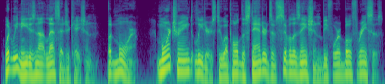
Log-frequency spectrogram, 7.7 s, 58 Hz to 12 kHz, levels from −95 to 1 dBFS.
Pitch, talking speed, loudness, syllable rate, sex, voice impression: 110 Hz, 165 wpm, -18 LUFS, 5.0 syllables/s, male, masculine, adult-like, thick, tensed, powerful, clear, slightly raspy, cool, intellectual, calm, mature, friendly, reassuring, wild, lively, slightly kind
